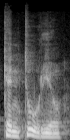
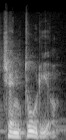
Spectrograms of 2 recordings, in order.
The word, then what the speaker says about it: centurio: And how do we know that the C in classical Latin was always pronounced like a K. So it's Ko, not Chichero, Kaisar, not Chesar, Kenturio, not Centurio.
